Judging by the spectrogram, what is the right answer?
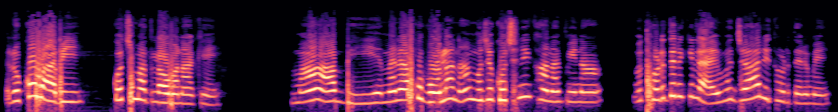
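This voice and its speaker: A woman voices a caring young married daughter in a cartoon, speaking in an earnest, pleading way. Her voice is very high-pitched and sharp, at a moderate pace, with slight background noise.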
